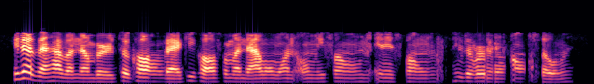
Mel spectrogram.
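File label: Police Southeast District Dispatch; Raleigh; wake; p25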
